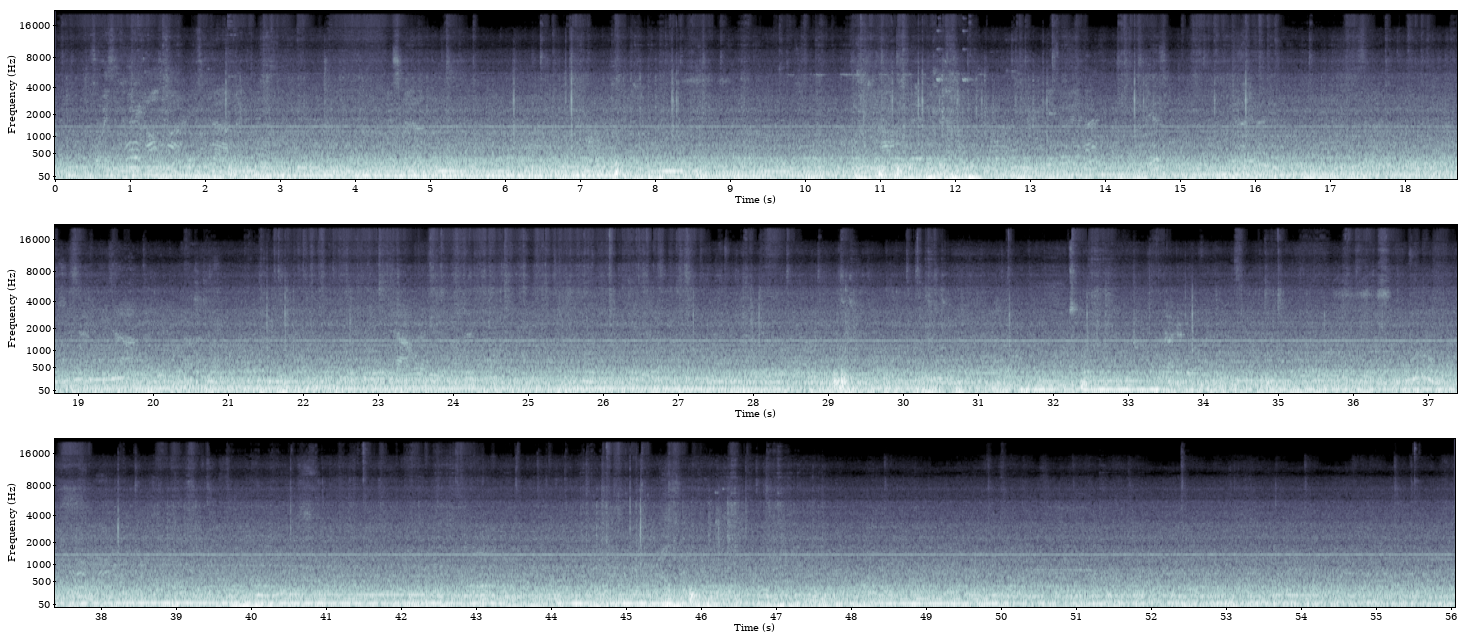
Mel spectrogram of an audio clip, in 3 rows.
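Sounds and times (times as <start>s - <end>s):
bus engine and road drone: 0.0s - 56.0s
rattles and knocks: 2.1s - 18.4s.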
